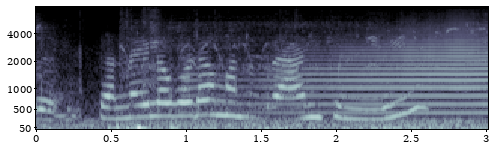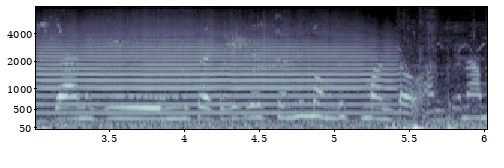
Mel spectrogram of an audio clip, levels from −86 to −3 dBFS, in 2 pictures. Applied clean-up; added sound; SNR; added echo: none; Bird + Trumpet; 1 dB; none.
